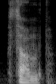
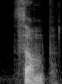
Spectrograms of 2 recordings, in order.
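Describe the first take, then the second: No difference in how they are said.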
